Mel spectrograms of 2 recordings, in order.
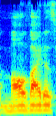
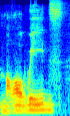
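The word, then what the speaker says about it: Mollweide: this would be a mall vidas formula right here um not mall weeds um you americans out there that w would be pronounced like a v and like a vida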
